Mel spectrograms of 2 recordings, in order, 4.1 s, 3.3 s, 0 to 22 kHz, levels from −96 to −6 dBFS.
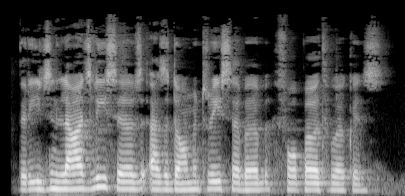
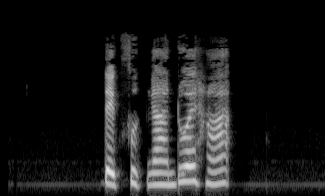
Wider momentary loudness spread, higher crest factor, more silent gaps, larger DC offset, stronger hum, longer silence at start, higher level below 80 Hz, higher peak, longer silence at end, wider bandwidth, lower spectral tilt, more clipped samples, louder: first, 8 LU vs 5 LU; about the same, 18 dB vs 22 dB; neither; neither; neither; second, 0.2 s vs 1.05 s; first, -48 dBFS vs -86 dBFS; first, 0 dBFS vs -10 dBFS; second, 0.25 s vs 0.95 s; first, 14.5 kHz vs 11 kHz; first, -5.5 dB/octave vs -3 dB/octave; neither; first, -18 LUFS vs -27 LUFS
